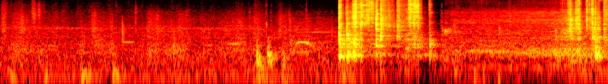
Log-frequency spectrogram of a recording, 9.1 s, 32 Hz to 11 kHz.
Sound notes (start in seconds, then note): 5.0 strange ever present radio playing in corner, laundry coin sounds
